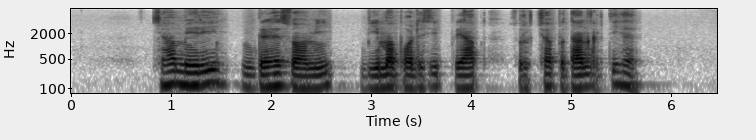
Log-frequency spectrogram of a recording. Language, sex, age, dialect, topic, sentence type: Hindi, male, 25-30, Hindustani Malvi Khadi Boli, banking, question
